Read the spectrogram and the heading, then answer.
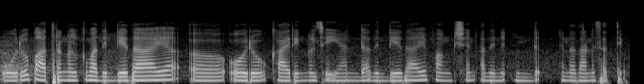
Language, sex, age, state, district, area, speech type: Malayalam, female, 18-30, Kerala, Thrissur, urban, spontaneous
